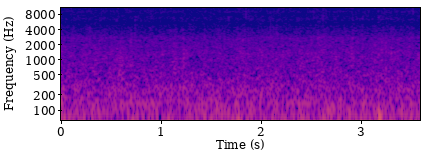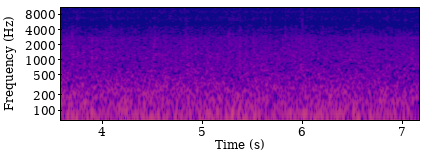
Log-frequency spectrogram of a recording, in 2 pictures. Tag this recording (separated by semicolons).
Early; Light; rain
